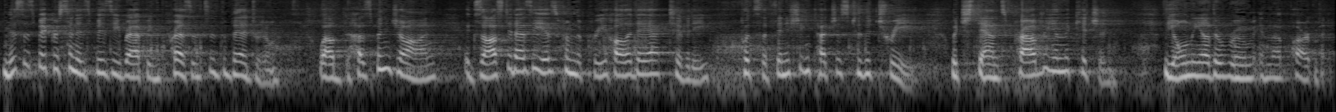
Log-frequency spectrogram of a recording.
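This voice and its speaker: Mellow woman announcer in a reverberant hall. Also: medium pitch, lively intonation, fairly quick, a little hiss or hum. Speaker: announcer and narrator. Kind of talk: scripted narration for old-time radio show. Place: indoor stage before a live audience. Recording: dull live recording in reverberant hall.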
